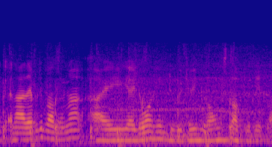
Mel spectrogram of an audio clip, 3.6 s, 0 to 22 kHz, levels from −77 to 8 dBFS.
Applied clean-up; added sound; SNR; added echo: none; Engine + Run; 7 dB; none.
